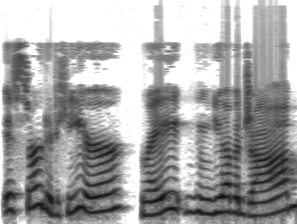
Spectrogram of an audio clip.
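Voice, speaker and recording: A young adult woman coaching viewers on a livestream, earnest and repetitive, answering questions with lively rises. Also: a little high, slow, dry recording, studio quality. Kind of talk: casual livestream teaching, reading viewer questions.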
